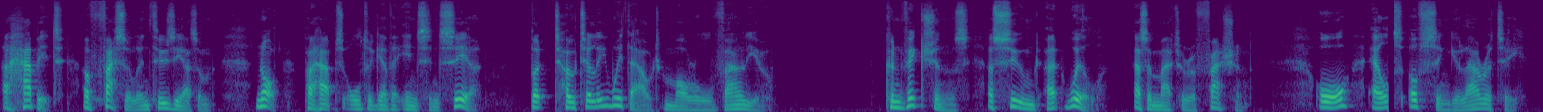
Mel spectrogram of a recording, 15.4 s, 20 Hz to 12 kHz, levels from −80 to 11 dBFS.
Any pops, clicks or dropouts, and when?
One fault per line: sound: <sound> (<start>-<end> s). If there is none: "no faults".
sound: dropout (13.9-13.9 s)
